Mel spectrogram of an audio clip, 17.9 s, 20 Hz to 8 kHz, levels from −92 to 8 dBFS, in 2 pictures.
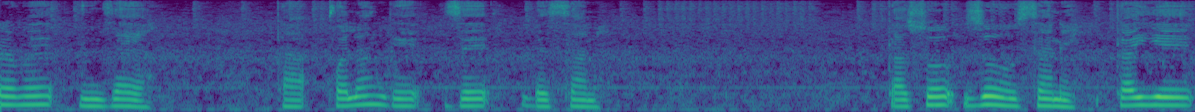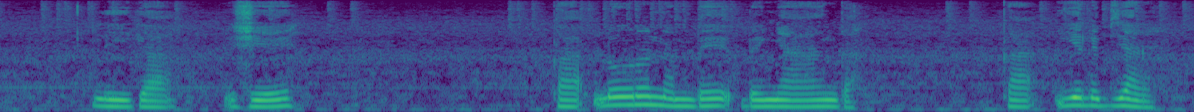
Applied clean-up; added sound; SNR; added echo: none; none; none; none.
